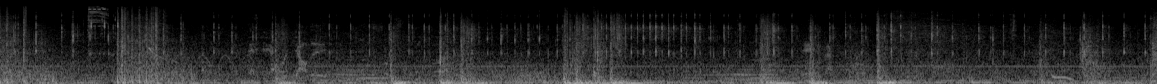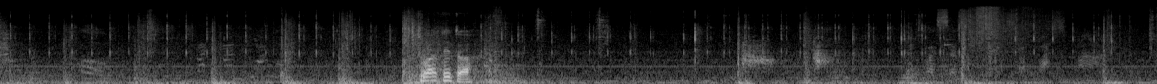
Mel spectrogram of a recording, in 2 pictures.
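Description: Punches and kicks thud repeatedly in a fast brawl.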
